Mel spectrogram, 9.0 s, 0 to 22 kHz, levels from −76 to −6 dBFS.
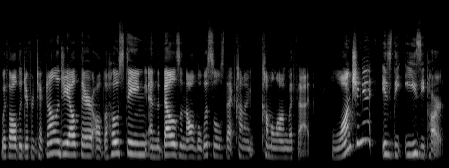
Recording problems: thin; somewhat; fading below 350 Hz

